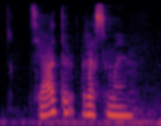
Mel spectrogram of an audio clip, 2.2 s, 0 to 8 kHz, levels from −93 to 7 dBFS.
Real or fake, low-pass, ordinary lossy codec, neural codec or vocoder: fake; 7.2 kHz; none; codec, 44.1 kHz, 7.8 kbps, Pupu-Codec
